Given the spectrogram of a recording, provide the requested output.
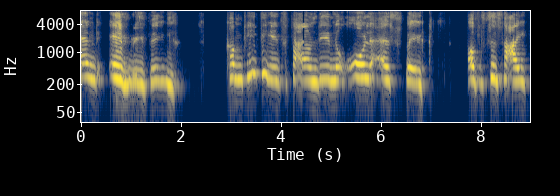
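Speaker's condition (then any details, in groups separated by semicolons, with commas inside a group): Slurred speech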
